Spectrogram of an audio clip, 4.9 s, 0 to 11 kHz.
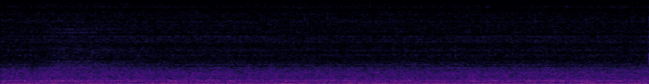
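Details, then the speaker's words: Steady low motor hum and whir of an XNUO Y4 oxygen concentrator with water tank running at 2 L/min, with purity dropping to about 73–78%. "is is already pumping out 1 liter per minute and it's increasing the amount of oxygen is going up now"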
